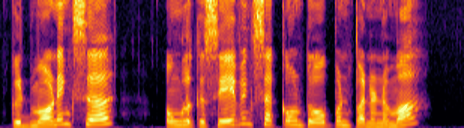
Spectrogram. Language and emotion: Tamil, happy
